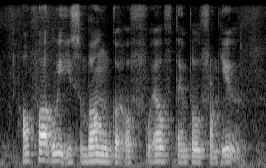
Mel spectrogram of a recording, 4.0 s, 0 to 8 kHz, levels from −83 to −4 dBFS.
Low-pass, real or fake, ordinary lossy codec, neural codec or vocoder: 7.2 kHz; fake; none; vocoder, 44.1 kHz, 128 mel bands every 512 samples, BigVGAN v2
